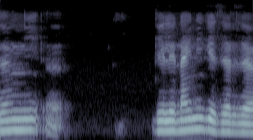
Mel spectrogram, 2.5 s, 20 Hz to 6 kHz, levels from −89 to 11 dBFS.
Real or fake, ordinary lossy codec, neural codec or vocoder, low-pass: real; MP3, 48 kbps; none; 5.4 kHz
